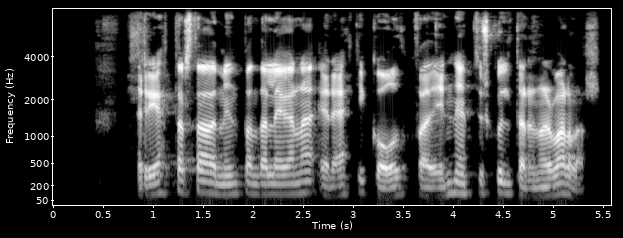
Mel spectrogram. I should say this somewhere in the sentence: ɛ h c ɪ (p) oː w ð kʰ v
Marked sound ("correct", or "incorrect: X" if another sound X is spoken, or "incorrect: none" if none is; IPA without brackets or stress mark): incorrect: k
